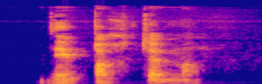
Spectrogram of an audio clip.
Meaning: 1. a bad way of life 2. swerve
- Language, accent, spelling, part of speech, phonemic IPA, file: French, Canada, déportement, noun, /de.pɔʁ.tə.mɑ̃/, LL-Q150 (fra)-déportement.wav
